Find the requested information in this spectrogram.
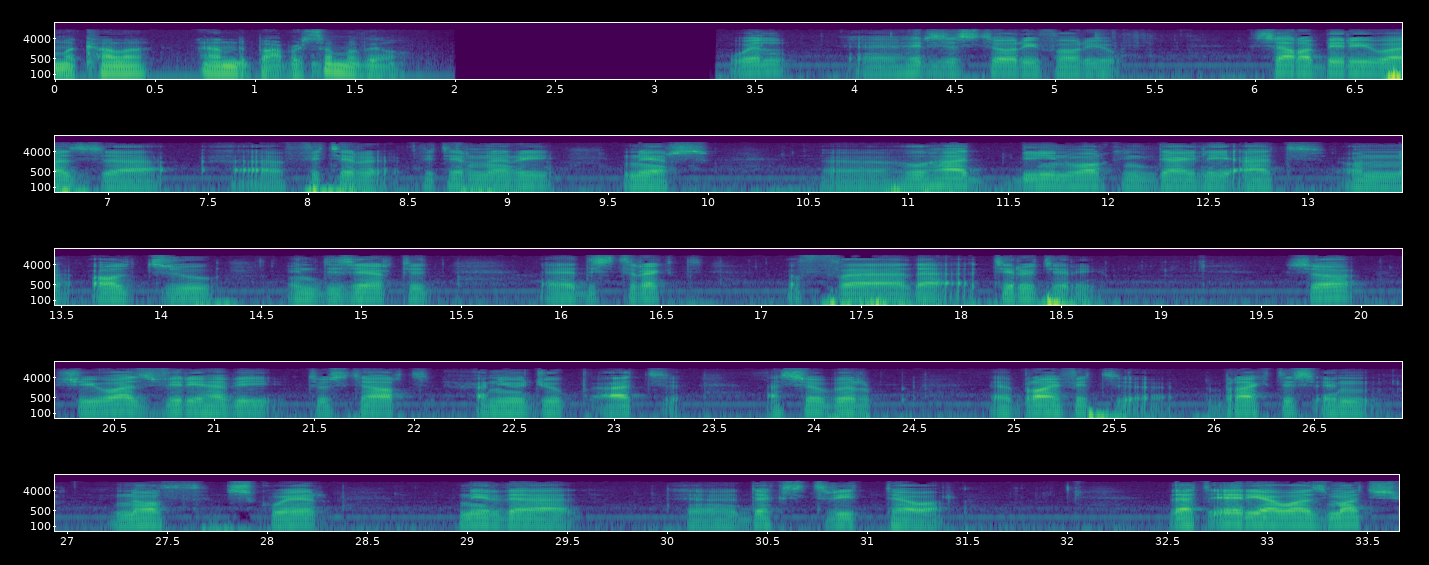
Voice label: saudi arabia, dialects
